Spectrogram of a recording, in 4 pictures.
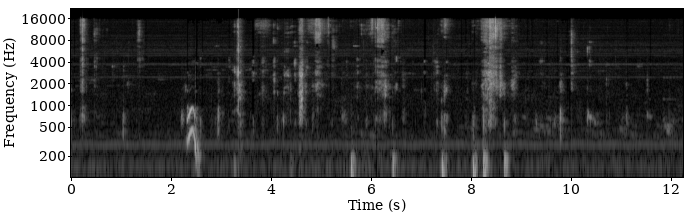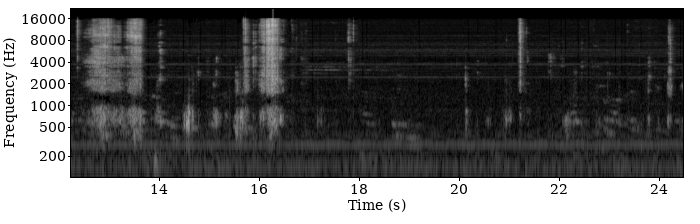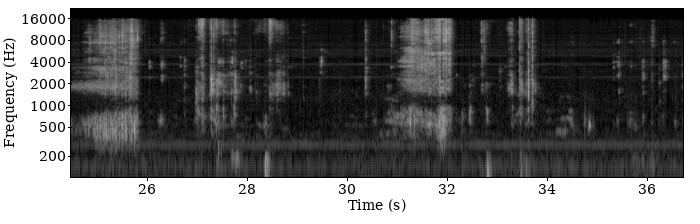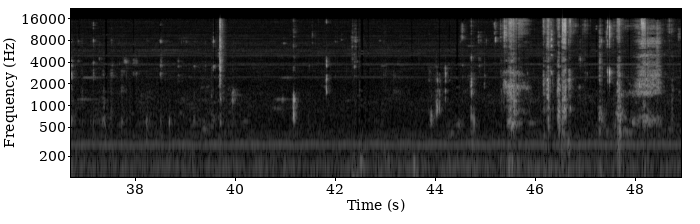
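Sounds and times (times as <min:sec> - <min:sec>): chewing: 0:02.9 - 0:11.6, 0:23.7 - 0:33.9, 0:34.5 - 0:40.2, 0:40.9 - 0:48.9
noodles slurped: 0:24.7 - 0:25.9, 0:31.0 - 0:32.2, 0:44.0 - 0:48.8
loud noodle slurps: 0:24.8 - 0:25.9, 0:31.1 - 0:32.2.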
